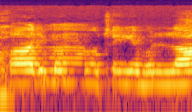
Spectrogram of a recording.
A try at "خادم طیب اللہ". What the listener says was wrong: مطیب اللہ نہیں ہے میم نہیں طیب اللہ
